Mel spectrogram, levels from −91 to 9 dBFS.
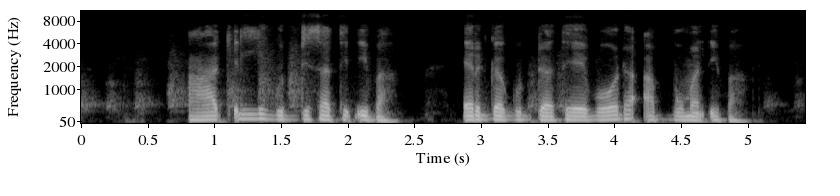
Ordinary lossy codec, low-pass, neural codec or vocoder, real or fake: Opus, 32 kbps; 7.2 kHz; none; real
